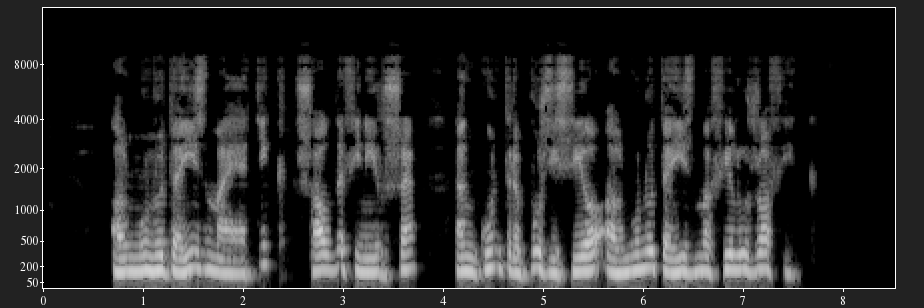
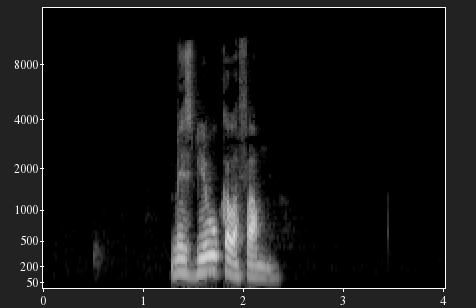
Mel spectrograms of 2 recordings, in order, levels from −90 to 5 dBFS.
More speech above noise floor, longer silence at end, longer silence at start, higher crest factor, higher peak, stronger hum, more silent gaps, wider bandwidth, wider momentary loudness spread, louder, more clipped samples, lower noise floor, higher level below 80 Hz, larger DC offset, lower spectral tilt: second, 54 dB vs 67 dB; second, 1 s vs 1.75 s; second, 0.7 s vs 1.25 s; second, 16 dB vs 22 dB; about the same, -6 dBFS vs -4 dBFS; neither; neither; second, 9.2 kHz vs 11 kHz; about the same, 9 LU vs 10 LU; about the same, -22 LUFS vs -20 LUFS; neither; second, -76 dBFS vs -87 dBFS; first, -62 dBFS vs -68 dBFS; neither; about the same, -6.5 dB/octave vs -7.5 dB/octave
